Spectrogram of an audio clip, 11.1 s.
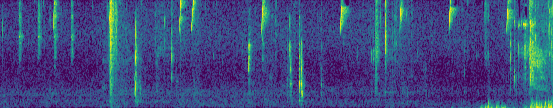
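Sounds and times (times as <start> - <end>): small birds chirping: 3.1 - 4.0, 4.9 - 6.0, 6.8 - 11.0.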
